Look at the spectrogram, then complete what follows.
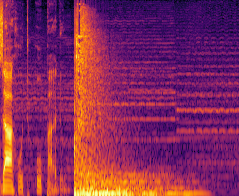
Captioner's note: boom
